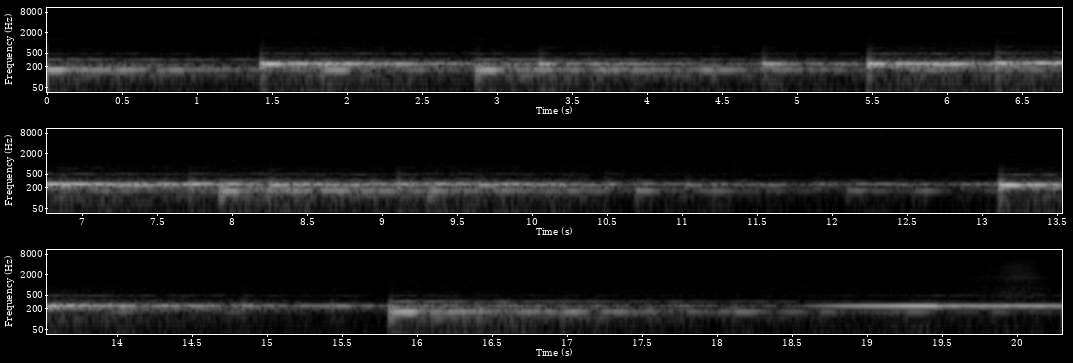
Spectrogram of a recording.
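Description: A sustained, low synth pad from the AtmosPad Kontakt instrument drones steadily, its tones shifting every few seconds with soft echoing delay repeats trailing behind; no voices.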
